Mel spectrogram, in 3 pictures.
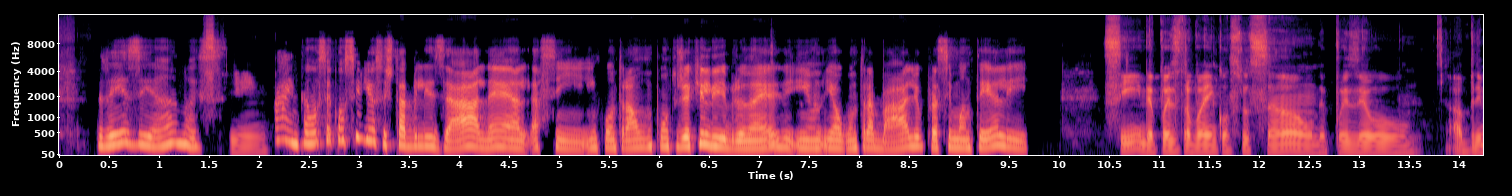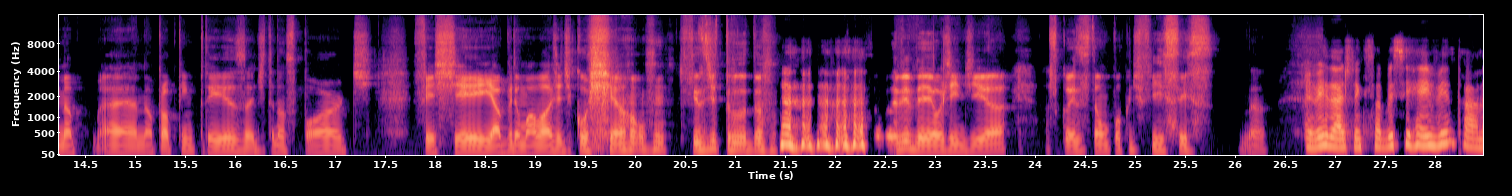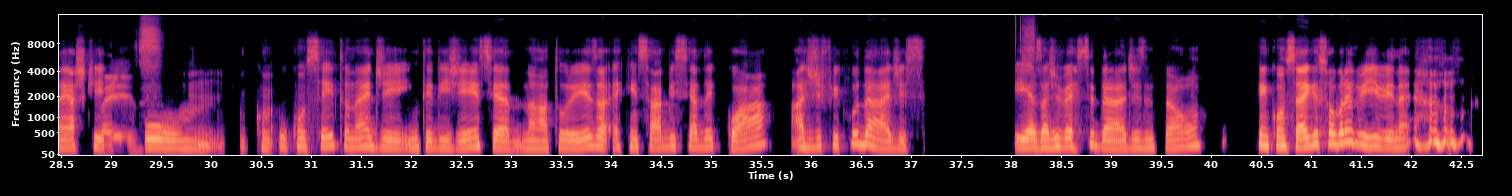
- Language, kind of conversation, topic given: Portuguese, podcast, Como foi o momento em que você se orgulhou da sua trajetória?
- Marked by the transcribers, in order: tapping; unintelligible speech; laughing while speaking: "colchão"; chuckle; laugh; laugh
